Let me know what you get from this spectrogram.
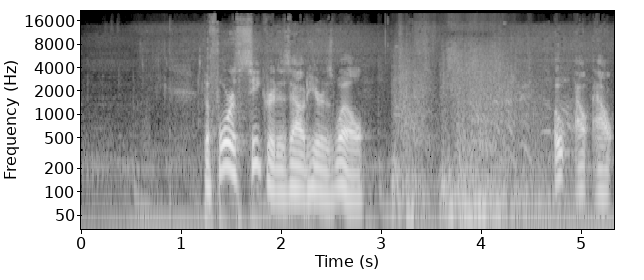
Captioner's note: Scavver grunting in pain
